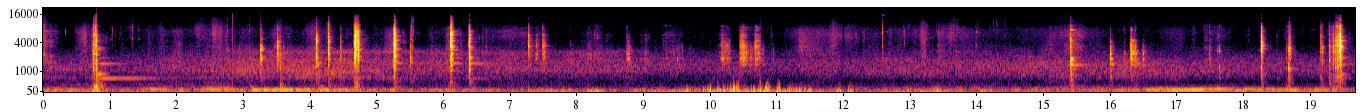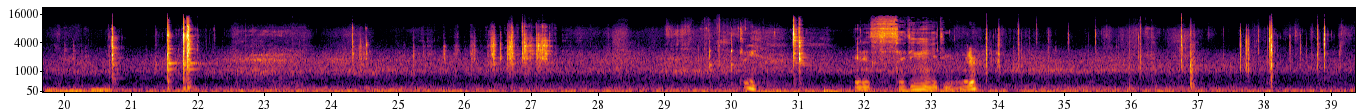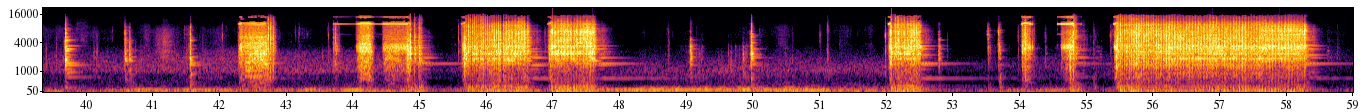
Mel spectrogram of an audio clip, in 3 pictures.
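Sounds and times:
low rumble: 0:00.0 - 0:19.1, 0:47.8 - 0:52.1
metallic clicks of tools: 0:02.8 - 0:07.6, 0:41.5 - 0:48.0, 0:51.0 - 0:58.9.

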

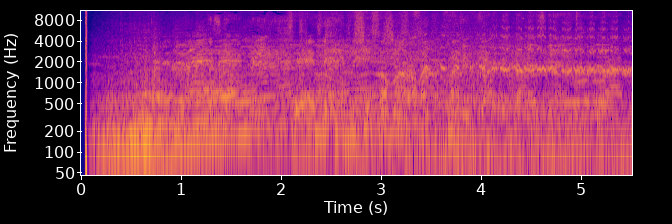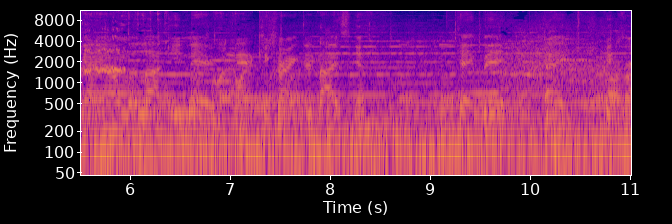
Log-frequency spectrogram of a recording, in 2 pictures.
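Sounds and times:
car engine accelerating: 0:00.1 - 0:06.8.

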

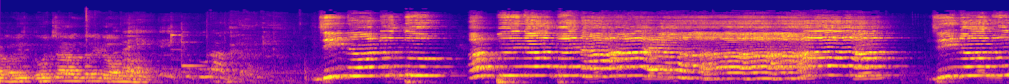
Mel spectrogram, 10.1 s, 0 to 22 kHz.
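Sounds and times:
woman singing unaccompanied: 0:03.2 - 0:10.0.

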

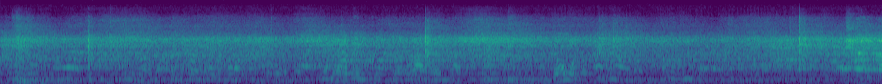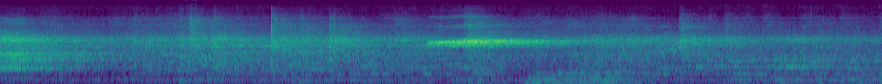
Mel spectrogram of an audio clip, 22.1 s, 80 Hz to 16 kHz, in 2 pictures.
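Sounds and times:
hockey sticks and puck clacking: 0:00.1 - 0:01.7, 0:09.8 - 0:15.6.

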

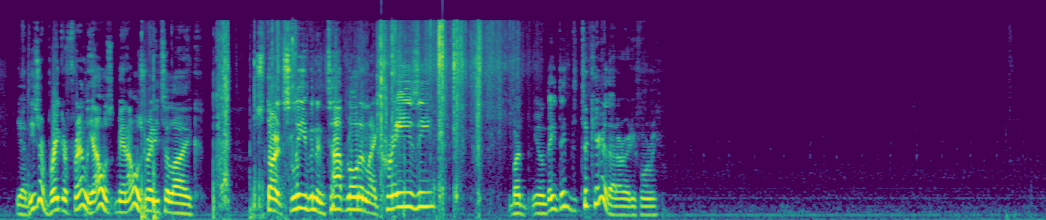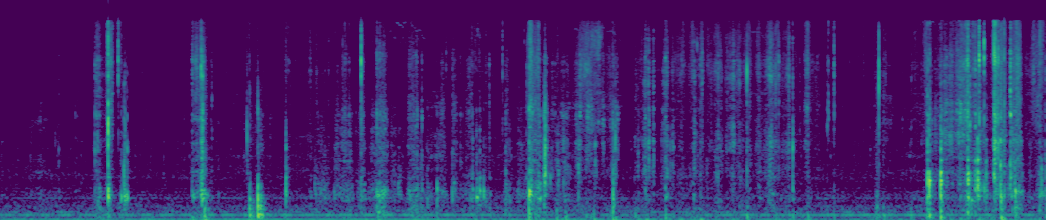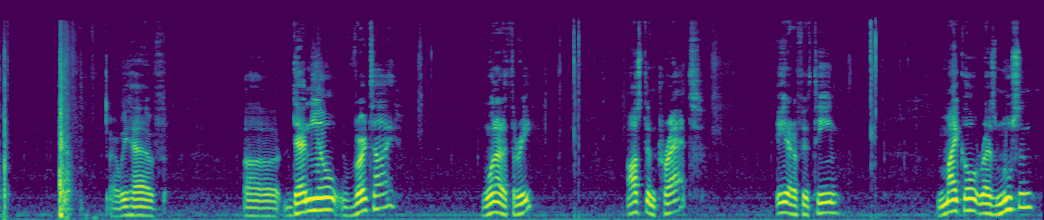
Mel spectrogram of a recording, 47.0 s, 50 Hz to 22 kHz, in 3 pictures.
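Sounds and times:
low room hum: 0:00.0 - 0:47.0
wrapper crinkling and tearing: 0:04.0 - 0:08.0, 0:20.6 - 0:28.3, 0:29.8 - 0:31.5.

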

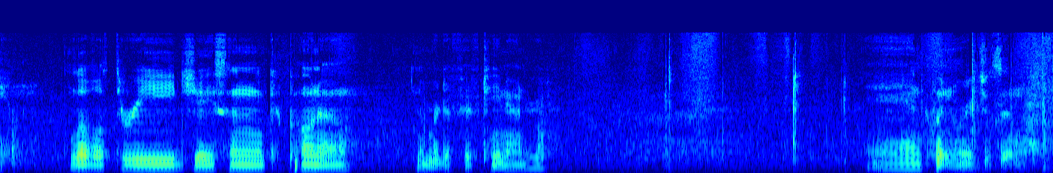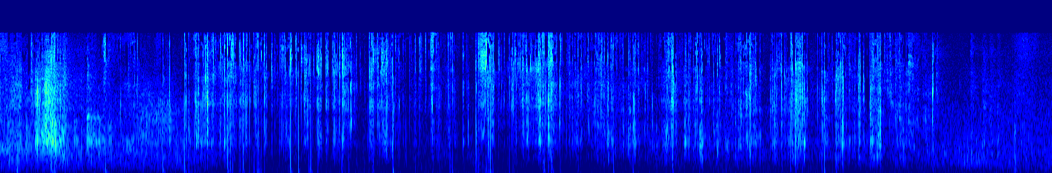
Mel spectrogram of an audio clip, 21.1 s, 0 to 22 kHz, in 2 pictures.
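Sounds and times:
foil wrapper tearing and crinkling: 0:10.6 - 0:20.0.

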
